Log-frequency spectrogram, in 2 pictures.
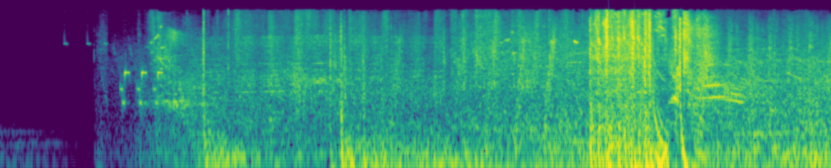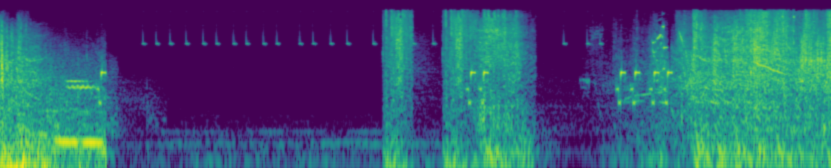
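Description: Gunfire and explosions rumble loudly.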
